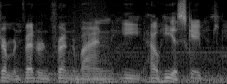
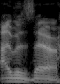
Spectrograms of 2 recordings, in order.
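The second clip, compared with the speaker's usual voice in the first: put-on heavy German accent, laid on thick. Retelling what an older man said at a D-Day reenactment: thick German accent. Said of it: "In his thick German accent".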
